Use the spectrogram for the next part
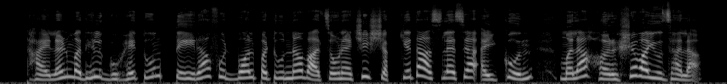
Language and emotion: Marathi, happy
